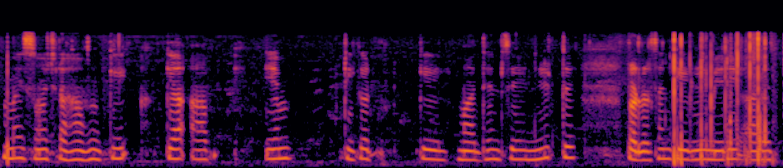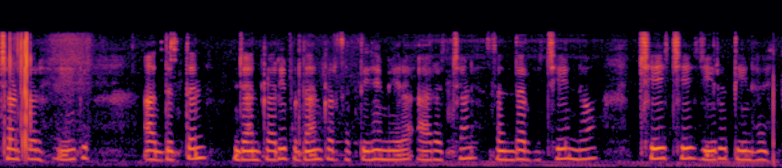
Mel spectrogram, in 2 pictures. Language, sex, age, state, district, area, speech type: Hindi, female, 45-60, Uttar Pradesh, Ayodhya, rural, read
